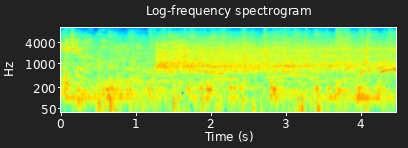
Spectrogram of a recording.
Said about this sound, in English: You hear that cheering, guys? We are on 77th Street in New York City, headed toward Central Park West. We're going to keep on marching.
